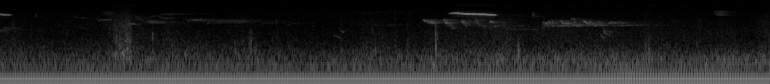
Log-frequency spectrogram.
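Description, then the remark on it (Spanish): A great tit, half hidden among leaves, gives a high-pitched general alarm call: a brief, thin, very high note rings out once, with a few fainter high chirps around it over a low, steady outdoor background hiss. “Por ejemplo, este sonido es un toque de alerta general. Es corto y tiene una frecuencia muy alta.”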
